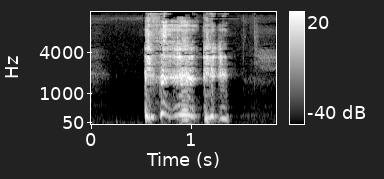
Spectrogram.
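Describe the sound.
An elderly woman coughs once after a moment of silence, a fairly loud, voiced, two-part cough with a throat-clearing quality, heard alone with no other sounds.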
